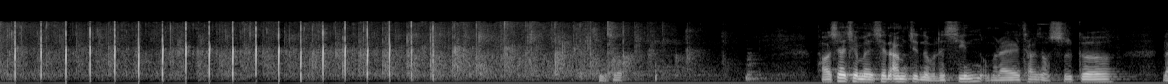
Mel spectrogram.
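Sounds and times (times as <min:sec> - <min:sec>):
audience applauding to welcome guests: 0:00.0 - 0:07.6
speech: 0:06.0 - 0:06.6, 0:08.2 - 0:11.6.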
